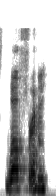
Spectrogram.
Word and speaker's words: Wolfram: Yes, Wolfram.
